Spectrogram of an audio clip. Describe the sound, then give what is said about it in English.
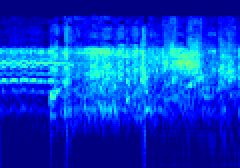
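A goat bleats as it is flung from a catapult: a short, wavering, tonal bleat opens, then gives way to a dense burst of noisy, clattering sound with several sharp knocks. “There goes the goat.”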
